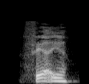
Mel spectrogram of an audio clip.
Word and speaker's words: ferie: Here, each letter is pronounced. – Ferie.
